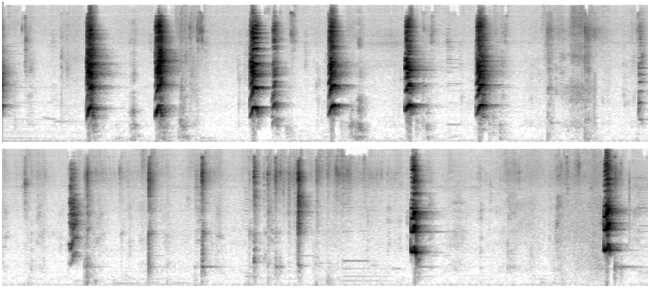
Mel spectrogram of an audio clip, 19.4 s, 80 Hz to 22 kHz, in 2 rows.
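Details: A 6-month-old Shiba Inu fighting an empty Pringles can gives sharp, short barks, spaced a second or so apart, with quieter scuffs between.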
